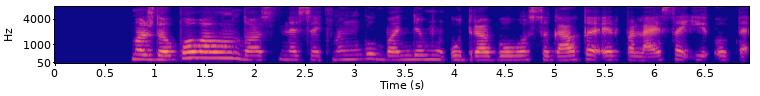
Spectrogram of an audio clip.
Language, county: Lithuanian, Kaunas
